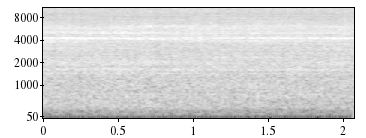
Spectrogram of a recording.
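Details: Jeep Cherokee XJ first startup after new cylinder head, plugs, wires, hoses, gaskets and cold air filter on a recent short block; even idle with steady hiss, no knocks, ticks or stumbles; runs normally.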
